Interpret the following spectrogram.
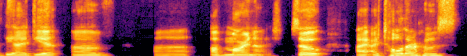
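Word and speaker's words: marronnage: over time in different ways i tend to spell it m a double r o n a g marinage and it is a french word that is a noun that has the effect of a verb uh marinage initially came into being in uh if we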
